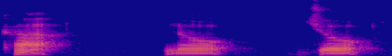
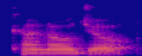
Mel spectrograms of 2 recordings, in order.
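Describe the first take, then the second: First: "ka, no, jo" in separate, level beats; syllable by syllable. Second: Said in the usual way. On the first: Shown as a demonstration. Teacher breaks the Japanese word down for learners, syllable by syllable. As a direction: say "ka, no, jo" one syllable at a time, pausing after each. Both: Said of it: "Looking carefully, it's ka".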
